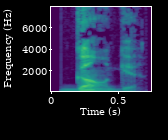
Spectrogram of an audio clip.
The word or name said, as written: gangue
